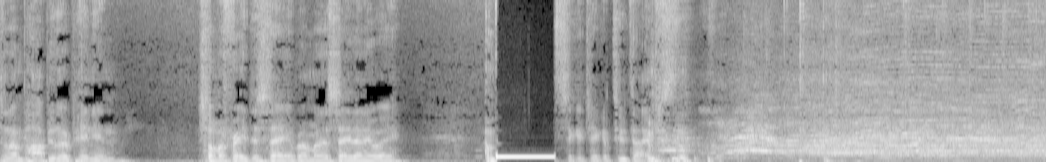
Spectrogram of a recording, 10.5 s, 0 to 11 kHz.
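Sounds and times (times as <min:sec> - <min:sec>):
speech: 0:00.0 - 0:01.3, 0:02.0 - 0:04.1, 0:05.6 - 0:07.4
live audience groans and cheers at an unpopular opinion: 0:06.6 - 0:10.4
scattered shouts and whoops: 0:06.6 - 0:10.4.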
